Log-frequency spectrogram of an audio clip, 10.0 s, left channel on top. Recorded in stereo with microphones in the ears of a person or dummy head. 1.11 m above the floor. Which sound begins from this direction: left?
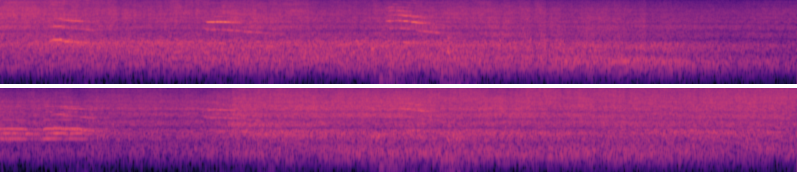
A cat meowing, at 0.6 s.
